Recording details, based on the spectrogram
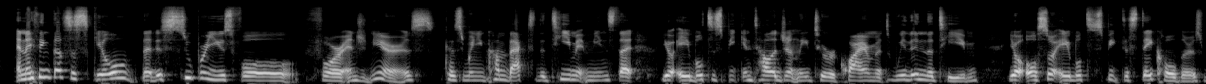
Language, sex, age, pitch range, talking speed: English, female, 10-29, 180-225 Hz, 200 wpm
